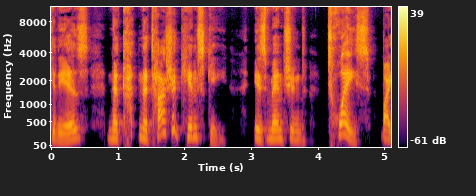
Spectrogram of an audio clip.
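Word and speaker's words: Nastassja: Natasha Kinski is mentioned twice by two different characters as being very sexy in this book.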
